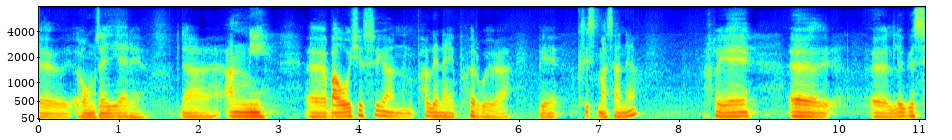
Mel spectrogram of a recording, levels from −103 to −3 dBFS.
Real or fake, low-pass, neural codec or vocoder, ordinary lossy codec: fake; none; codec, 16 kHz, 0.5 kbps, X-Codec, WavLM features, trained on Multilingual LibriSpeech; none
